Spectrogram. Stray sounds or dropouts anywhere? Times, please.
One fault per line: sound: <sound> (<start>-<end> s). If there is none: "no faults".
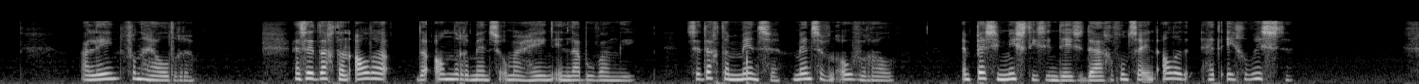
no faults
